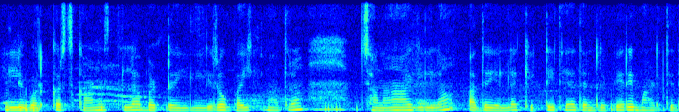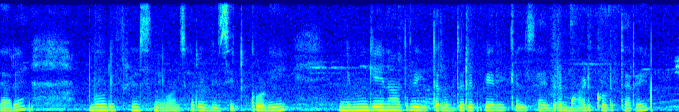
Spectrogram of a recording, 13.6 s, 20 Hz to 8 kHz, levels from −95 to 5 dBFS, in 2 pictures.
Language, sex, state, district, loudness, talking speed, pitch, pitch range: Kannada, female, Karnataka, Chamarajanagar, -39 LUFS, 130 wpm, 195 Hz, 180-210 Hz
